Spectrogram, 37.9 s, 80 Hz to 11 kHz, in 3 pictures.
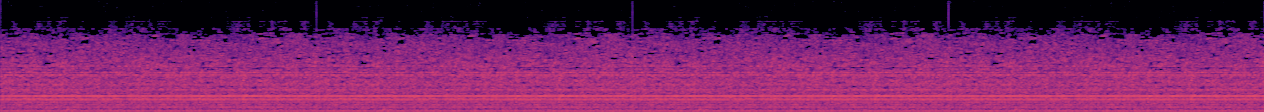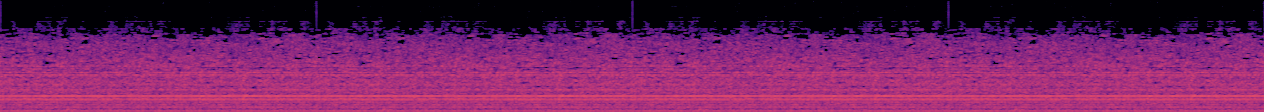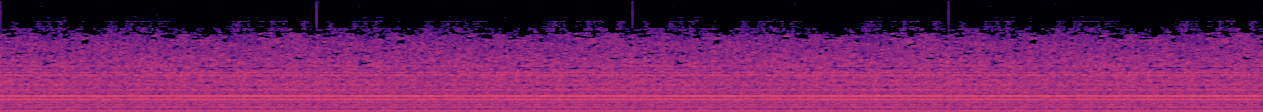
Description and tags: Fluorescent lightbulb hum buzz (Extended)
The hum buzz of an old fluorescent lightbulb in an office workspace. Could be used in something that has to do with level 0 of the backrooms.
